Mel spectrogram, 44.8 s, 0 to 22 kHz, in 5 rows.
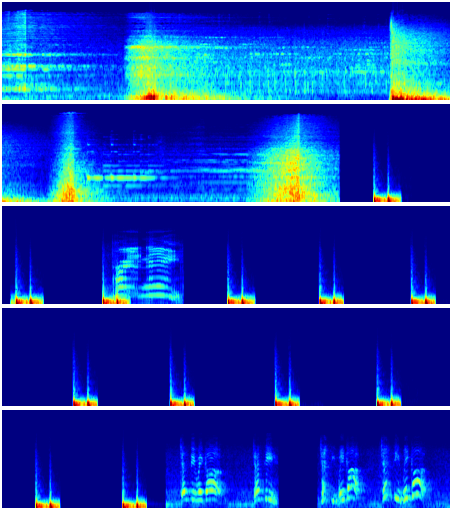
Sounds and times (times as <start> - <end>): Speech: 20.1 - 21.6, 39.4 - 41.4, 42.2 - 44.5.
